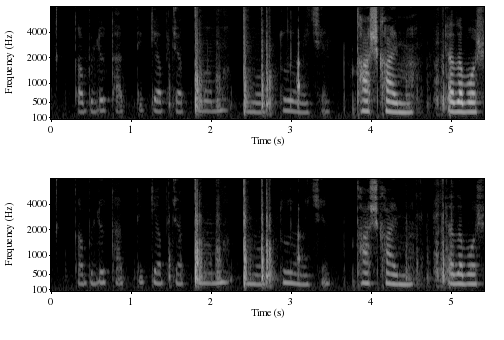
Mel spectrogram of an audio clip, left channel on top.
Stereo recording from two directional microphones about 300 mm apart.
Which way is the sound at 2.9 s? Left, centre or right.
Left.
